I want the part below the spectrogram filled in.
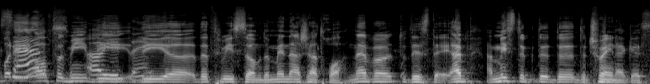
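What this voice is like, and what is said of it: Speaks with a noticeable accent. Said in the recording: “With that accent?”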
